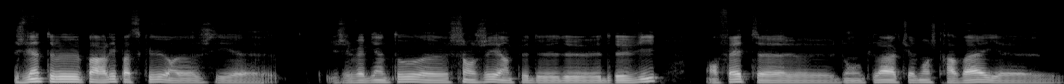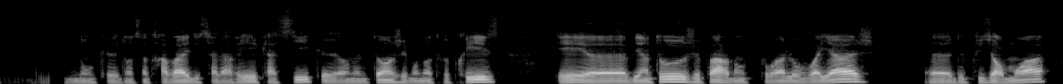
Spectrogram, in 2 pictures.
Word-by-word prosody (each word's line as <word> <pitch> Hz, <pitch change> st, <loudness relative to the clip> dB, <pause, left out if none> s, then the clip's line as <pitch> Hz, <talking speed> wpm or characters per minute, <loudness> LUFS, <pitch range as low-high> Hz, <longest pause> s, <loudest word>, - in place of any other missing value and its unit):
Je 95 Hz, +3 st, -4 dB
viens 130 Hz, +2 st, +6 dB
te 125 Hz, -2 st, +5 dB
parler 110 Hz, +2 st, +3 dB
parce 110 Hz, -3 st, -1 dB
que, 115 Hz, -, -5 dB
heu, 90 Hz, -6 st, -1 dB
j'ai, 90 Hz, -2 st, -8 dB
heu 75 Hz, -3 st, -4 dB, 0.7 s
je 85 Hz, +2 st, -11 dB
vais 95 Hz, +2 st, -1 dB
bientôt, 105 Hz, +5 st, 0 dB
heu, 100 Hz, -1 st, +1 dB
changer 105 Hz, +3 st, -1 dB
un 95 Hz, -3 st, 0 dB
peu 100 Hz, +2 st, -5 dB
de 85 Hz, -1 st, -2 dB
de 90 Hz, 0 st, -1 dB
de 90 Hz, +2 st, -1 dB
vie. 120 Hz, +11 st, 0 dB, 0.4 s
En 80 Hz, +1 st, -5 dB
fait, 120 Hz, +7 st, +1 dB
heu, 90 Hz, -3 st, -1 dB
donc 85 Hz, +2 st, -8 dB
là, 105 Hz, 0 st, +4 dB
actuellement, 100 Hz, +1 st, -2 dB
je 100 Hz, -, -17 dB
travaille, 100 Hz, +2 st, +2 dB
heu, 80 Hz, -1 st, -7 dB, 0.7 s
donc, 85 Hz, +1 st, -11 dB
heu, 85 Hz, -2 st, -6 dB
dans 85 Hz, +1 st, -11 dB
un -, -, -5 dB
travail 90 Hz, +2 st, +1 dB
de 90 Hz, -, -7 dB
salarié 90 Hz, +2 st, -3 dB
classique, 110 Hz, +6 st, -4 dB
heu, 90 Hz, -3 st, -3 dB
en 85 Hz, 0 st, -4 dB
même 85 Hz, 0 st, -7 dB
temps 100 Hz, +3 st, +1 dB
j'ai 95 Hz, -1 st, -6 dB
mon 85 Hz, 0 st, -7 dB
entreprise 110 Hz, +7 st, +1 dB, 0.6 s
et 100 Hz, +2 st, +2 dB
heu, 90 Hz, -1 st, +5 dB
bientôt 95 Hz, +8 st, +3 dB
je 100 Hz, -4 st, -3 dB
pars 95 Hz, +1 st, +3 dB
donc 90 Hz, 0 st, -6 dB
pour 90 Hz, -1 st, -2 dB
un 90 Hz, -, 0 dB
long 90 Hz, 0 st, -2 dB
voyage, 115 Hz, +7 st, +4 dB, 0.5 s
heu, 90 Hz, -1 st, +1 dB
de 90 Hz, +1 st, -7 dB
plusieurs 95 Hz, -1 st, -1 dB
mois 110 Hz, +8 st, +2 dB
95 Hz, 165 wpm, -23 LUFS, 85-105 Hz, 0.7 s, viens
